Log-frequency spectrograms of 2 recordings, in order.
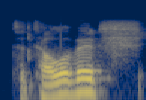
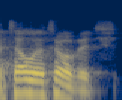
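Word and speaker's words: Teletović: So does I don't even want to try to say his name, but Tatolovich, I think is how you. Yeah, Teletovic.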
